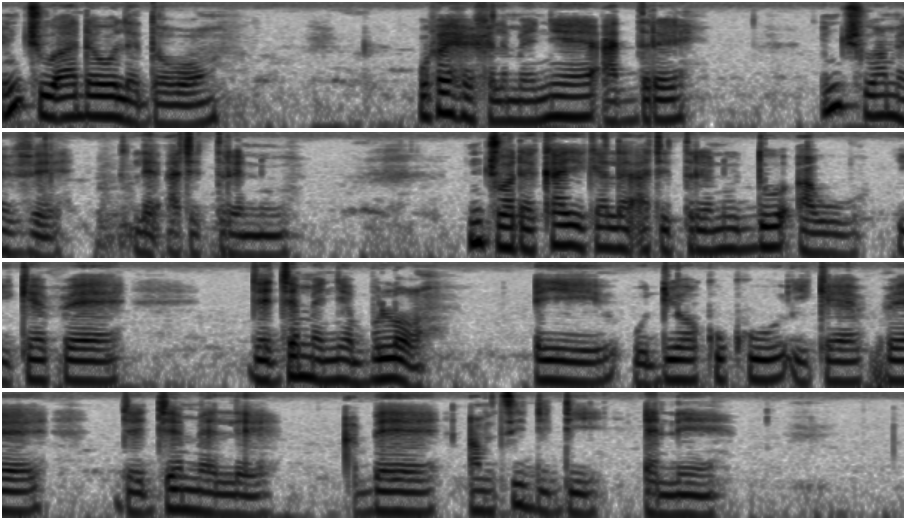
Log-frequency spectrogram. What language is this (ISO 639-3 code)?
ewe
